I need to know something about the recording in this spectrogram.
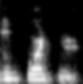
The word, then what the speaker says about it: important: So don't pronounce the vowels. Okay. If you had a vowel, you don't have it doesn't matter if it's letter E, letter O, letter A. The idea is to not pronounce that part. Just Biden, Baden, Garden, Manhattan, and important. It's like if you are omitting a syllable, but that's the best way to pronounce.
